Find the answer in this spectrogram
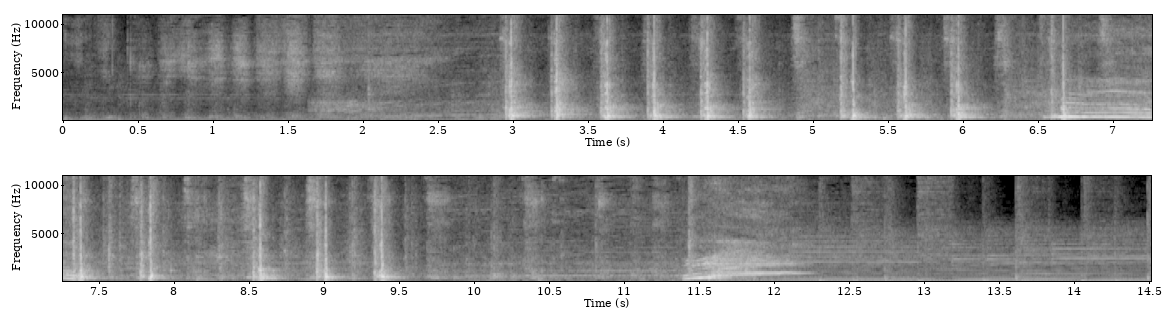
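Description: Nerf Stryfe blaster fired in a rapid string, about sixteen sharp snaps at two to three a second, starting about three seconds in, over background music. A swooping pitched sound comes in the middle of the string and another near the end.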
